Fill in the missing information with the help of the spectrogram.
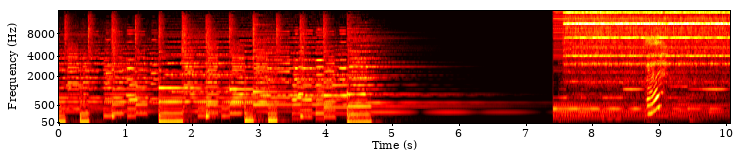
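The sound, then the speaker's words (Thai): A school bell rings loudly in a fast, steady series of metallic strikes for about four seconds, its tone lingering and fading before voices and other sound abruptly start up. “ียงออดดังแล้ว อุ้ย ต้องไปเข้าเรียนแล้วล่ะค่ะ”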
